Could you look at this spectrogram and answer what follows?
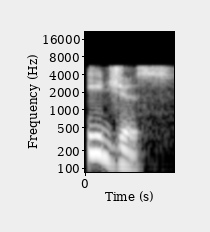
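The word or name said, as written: eglantine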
